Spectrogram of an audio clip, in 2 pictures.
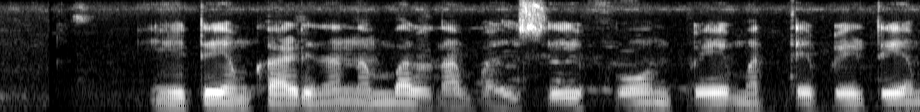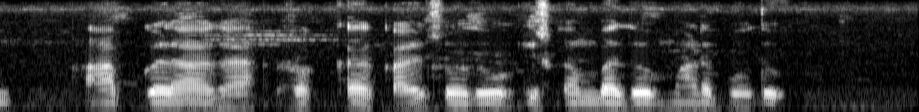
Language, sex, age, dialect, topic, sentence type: Kannada, male, 25-30, Central, banking, statement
